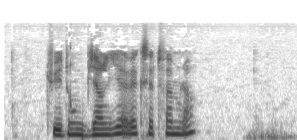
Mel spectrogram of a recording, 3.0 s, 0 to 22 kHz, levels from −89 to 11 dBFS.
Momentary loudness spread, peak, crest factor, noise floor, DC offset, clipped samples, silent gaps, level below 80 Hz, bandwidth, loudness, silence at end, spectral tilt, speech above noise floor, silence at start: 9 LU; -2 dBFS; 16 dB; -49 dBFS; under 0.1%; under 0.1%; none; -46 dBFS; 11 kHz; -15 LUFS; 0.2 s; -6 dB/octave; 34 dB; 0.45 s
